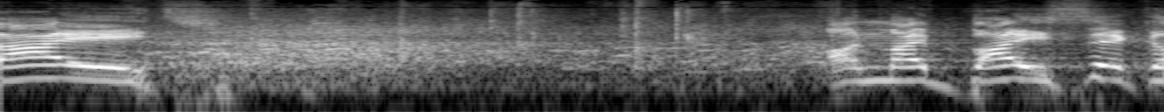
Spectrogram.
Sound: laughter

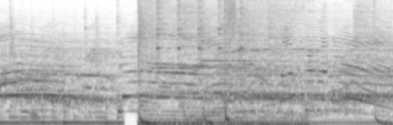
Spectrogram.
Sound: bell ringing

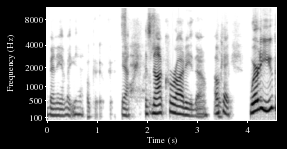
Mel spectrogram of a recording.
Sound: whispering

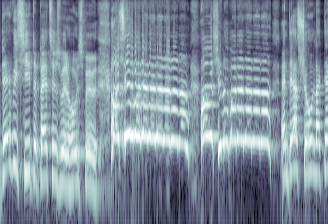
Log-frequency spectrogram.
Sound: shouting loud in tongues and waving arms

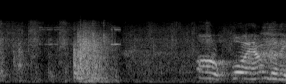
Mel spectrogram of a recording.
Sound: thumping; doorbell jingling

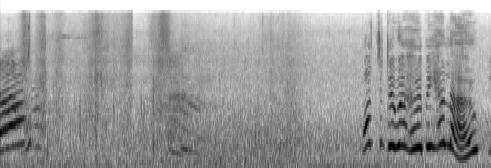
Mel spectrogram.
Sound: wind blows

